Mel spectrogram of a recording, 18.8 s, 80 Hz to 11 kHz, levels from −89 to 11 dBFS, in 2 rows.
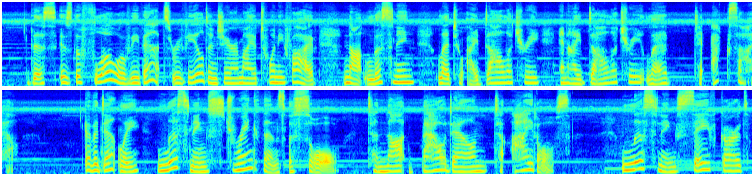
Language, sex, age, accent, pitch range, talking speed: English, female, 40-59, American, 185-230 Hz, 105 wpm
